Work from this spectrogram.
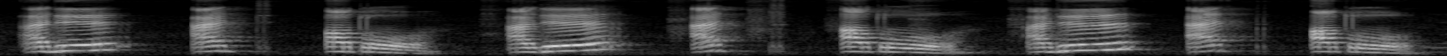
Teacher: जुबान की नोक इन तीनों का मखरज एक ही है। जुबान की नोक सामने के दो दांतों की जड़ से लगे तो यह हरूफ अदा होता है। · زبان کی نوک، ان تینوں کا مخرج ایک ہی ہے. زبان کی نوک سامنے کے دو دانتوں کی جڑ سے لگے تو یہ حروف ادا ہوتا ہے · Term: तलफुल लिसान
